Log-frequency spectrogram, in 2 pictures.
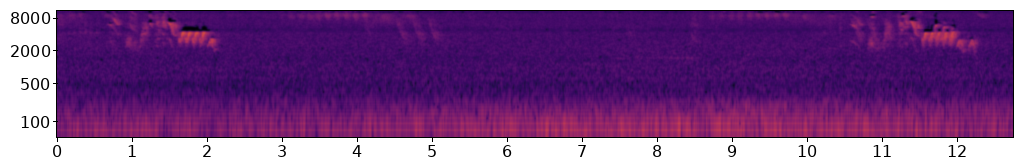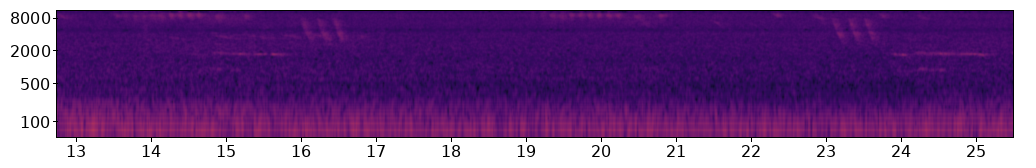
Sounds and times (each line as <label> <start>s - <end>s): birds singing 0.0s - 2.2s
birds singing 9.5s - 17.0s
